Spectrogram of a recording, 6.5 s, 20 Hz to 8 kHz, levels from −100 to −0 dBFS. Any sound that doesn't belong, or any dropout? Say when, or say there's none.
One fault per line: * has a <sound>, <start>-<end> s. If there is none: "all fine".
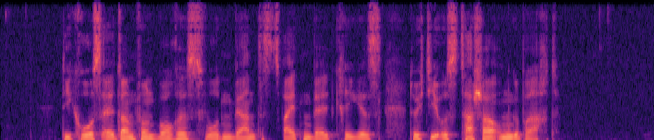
all fine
